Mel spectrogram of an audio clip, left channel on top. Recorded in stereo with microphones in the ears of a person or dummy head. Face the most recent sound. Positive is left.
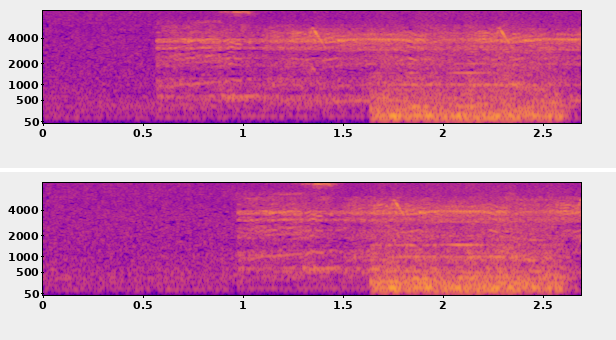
turn(degrees=-15)  # may be behind; listen again after turning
